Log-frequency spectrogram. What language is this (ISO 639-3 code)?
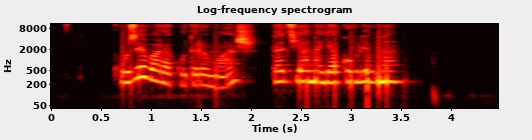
chm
